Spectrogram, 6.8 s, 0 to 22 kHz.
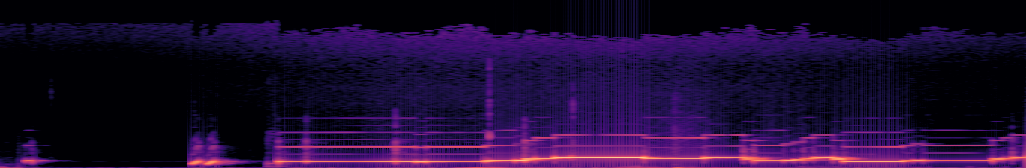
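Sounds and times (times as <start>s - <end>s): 
electronic tone from a light detector device locating a window: 1.8s - 6.8s.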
